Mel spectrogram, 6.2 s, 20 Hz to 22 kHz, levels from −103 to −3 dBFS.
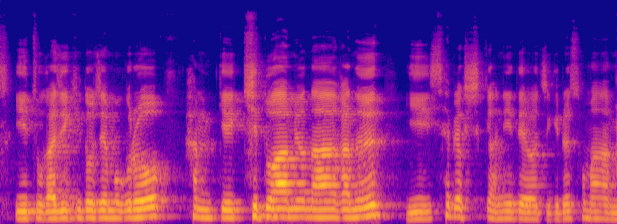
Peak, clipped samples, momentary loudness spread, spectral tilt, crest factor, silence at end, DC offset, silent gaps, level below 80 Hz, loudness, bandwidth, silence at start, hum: -4 dBFS; under 0.1%; 11 LU; -6 dB/octave; 20 dB; 0 s; under 0.1%; none; -70 dBFS; -25 LUFS; 12 kHz; 0 s; none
